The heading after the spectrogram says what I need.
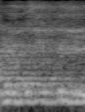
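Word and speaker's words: musically: लेकिन ये एक रूल है, अगर ए के बाद में डबल एल वाई आ जाए तो ए को प्रोनाउंस नहीं करना है।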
